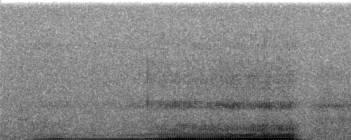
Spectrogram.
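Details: American Bulldog snoring during one of his quieter sessions; he often gets much louder. A single loud, rumbling snore building over about three seconds, with a rattling throaty vibration.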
